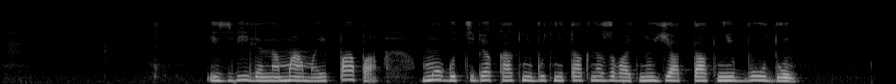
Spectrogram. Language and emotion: Russian, angry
